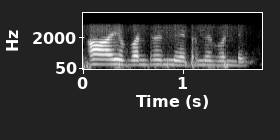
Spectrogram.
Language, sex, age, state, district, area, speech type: Telugu, female, 45-60, Andhra Pradesh, East Godavari, urban, conversation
